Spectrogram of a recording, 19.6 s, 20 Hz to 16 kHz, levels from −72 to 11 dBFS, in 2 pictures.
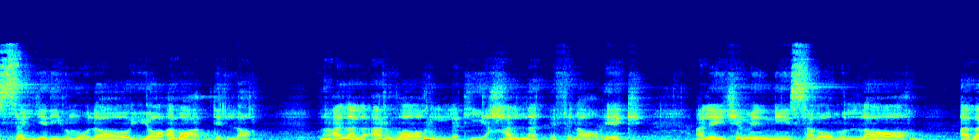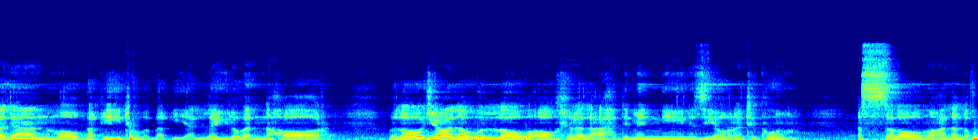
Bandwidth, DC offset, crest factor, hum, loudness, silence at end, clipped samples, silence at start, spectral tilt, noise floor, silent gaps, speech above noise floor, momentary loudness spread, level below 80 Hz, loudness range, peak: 11.5 kHz; under 0.1%; 16 dB; none; -19 LUFS; 0 s; under 0.1%; 0 s; -5 dB/octave; -42 dBFS; none; 23 dB; 12 LU; -38 dBFS; 4 LU; -4 dBFS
